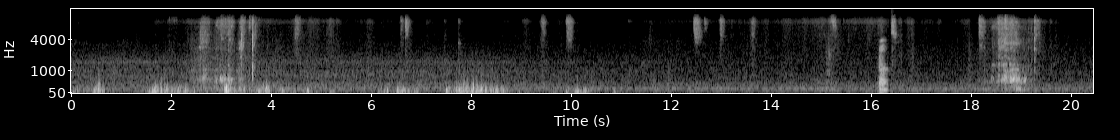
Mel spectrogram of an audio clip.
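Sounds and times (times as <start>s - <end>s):
electric fan running: 0.0s - 20.4s
moving air from fan buffeting the microphone: 1.5s - 4.9s, 6.2s - 8.8s.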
